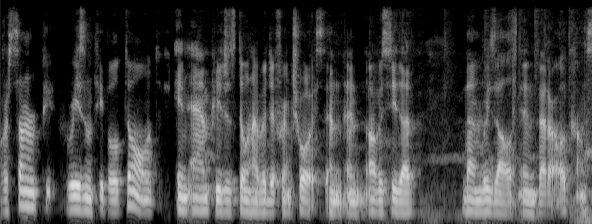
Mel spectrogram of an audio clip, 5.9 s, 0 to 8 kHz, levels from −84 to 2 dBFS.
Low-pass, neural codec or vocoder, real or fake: 7.2 kHz; codec, 16 kHz, 4 kbps, FreqCodec, larger model; fake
